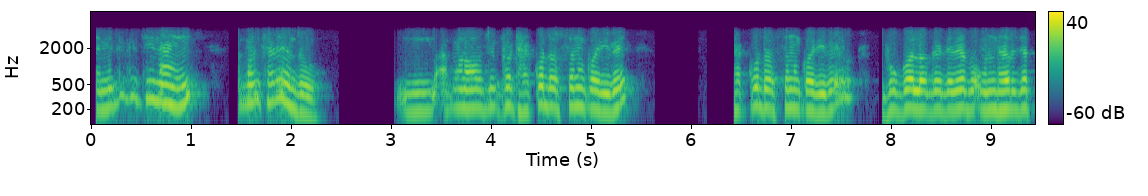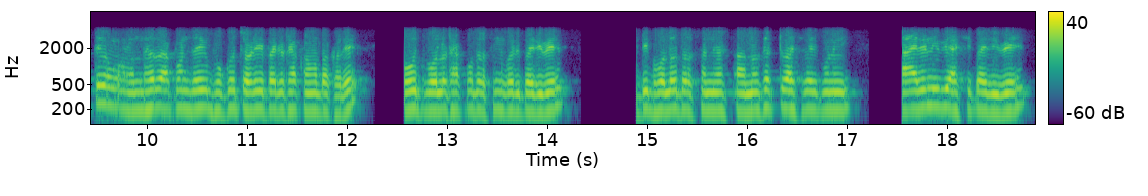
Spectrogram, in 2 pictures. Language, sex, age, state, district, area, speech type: Odia, female, 45-60, Odisha, Balasore, rural, conversation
